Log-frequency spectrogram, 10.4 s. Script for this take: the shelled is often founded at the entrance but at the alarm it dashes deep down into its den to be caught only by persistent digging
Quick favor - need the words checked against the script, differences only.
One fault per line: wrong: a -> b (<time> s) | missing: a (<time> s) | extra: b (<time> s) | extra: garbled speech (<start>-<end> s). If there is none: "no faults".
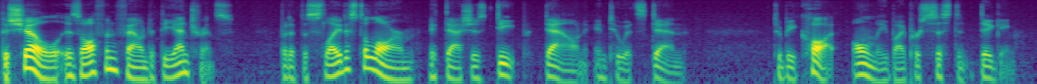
wrong: shelled -> shell (0.1 s)
wrong: founded -> found (1.2 s)
extra: slightest (3.1 s)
